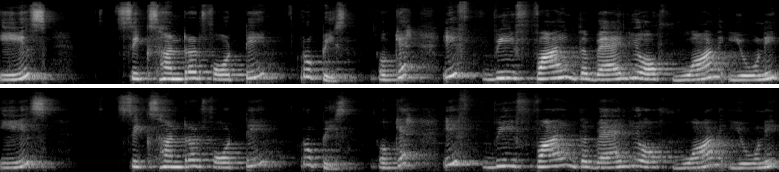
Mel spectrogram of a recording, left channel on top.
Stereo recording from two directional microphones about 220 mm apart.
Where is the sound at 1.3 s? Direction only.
45° left (ahead or behind).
